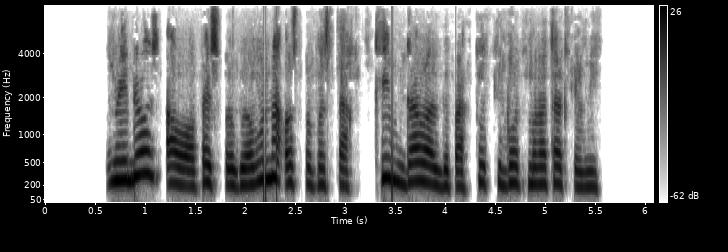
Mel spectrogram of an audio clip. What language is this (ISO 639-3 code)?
pus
